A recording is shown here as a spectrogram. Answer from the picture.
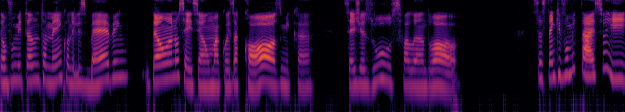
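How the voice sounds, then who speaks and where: A woman talks at a medium pitch on a very clean recording with a silent background. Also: ordinary pitch variation, moderate pace. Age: young. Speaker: podcaster. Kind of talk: solo podcast monologue. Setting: inside a wardrobe. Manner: casual, chatty.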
